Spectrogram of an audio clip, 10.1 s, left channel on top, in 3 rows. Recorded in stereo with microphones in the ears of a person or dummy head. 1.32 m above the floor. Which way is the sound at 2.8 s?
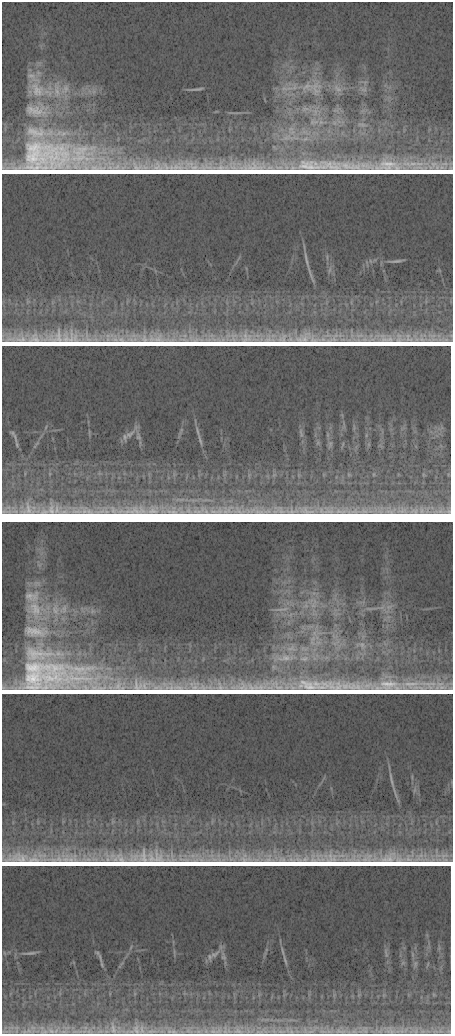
50° right (ahead or behind).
